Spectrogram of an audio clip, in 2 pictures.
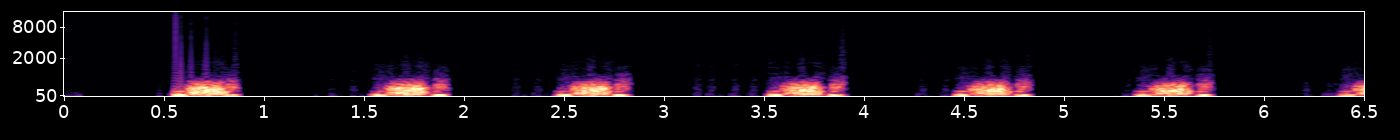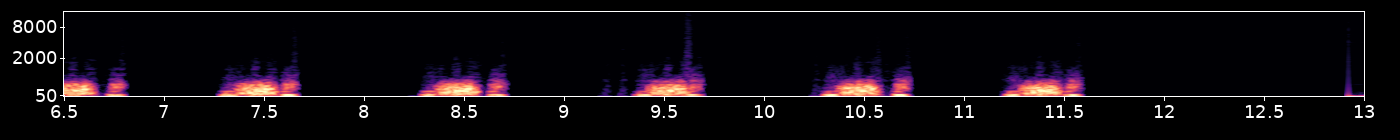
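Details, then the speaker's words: Patient with severe calcific aortic stenosis: regular harsh systolic murmur about 59 a minute that peaks late in systole as leaflet excursion decreases. "as the valve calcifies the excursion of the leaflets decreases and the murmur peaks later in systole listen to this later shift in the peaking of the murmur as the disease progresses from mild stenosis to severe"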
